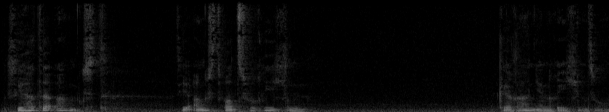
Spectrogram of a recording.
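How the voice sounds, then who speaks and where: An actor playing an aloof, dreamy hippie guru in a radio crime drama, speaking in cryptic, solemn pronouncements. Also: male voice, medium pitch, gravelly, warm tone, a little hiss or hum, rough recording. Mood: detached, stubborn. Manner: slow, cryptic, repetitive pronouncements. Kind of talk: 1960s German radio crime drama acting.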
